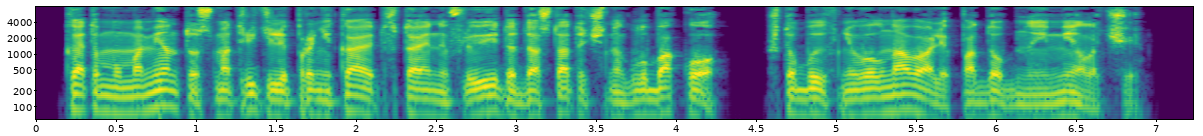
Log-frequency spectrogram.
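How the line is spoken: Crisp, clipped. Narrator (Russian): отчеканил он

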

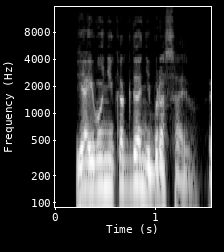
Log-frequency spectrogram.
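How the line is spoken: Sharp objection. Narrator (Russian): резко возразила Кэти

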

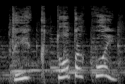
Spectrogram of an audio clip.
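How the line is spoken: Shouting. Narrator (Russian): первым крикнул рыжий

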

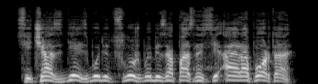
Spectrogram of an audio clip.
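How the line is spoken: Shout. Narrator (Russian): крикнул грузчиком Джуди

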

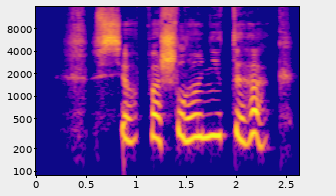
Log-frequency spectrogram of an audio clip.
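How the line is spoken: Whimpering, struggling for words. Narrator (Russian): хныкала Юлия, наконец сумев сформулировать нечто похожее на целое предложение

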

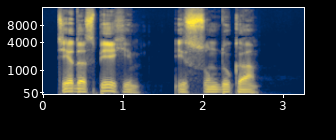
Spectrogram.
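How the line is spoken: Quiet but audible rumble. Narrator (Russian): тихо, но вполне слышно прогудел Каблан

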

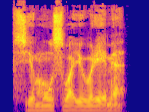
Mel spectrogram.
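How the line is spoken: Grumbling huge man. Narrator (Russian): пробурчал человек-гора

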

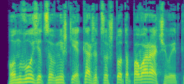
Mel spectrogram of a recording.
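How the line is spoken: Shouting. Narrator (Russian): кричал Козловский

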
